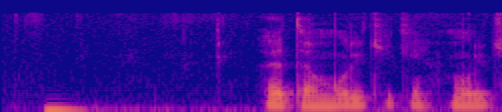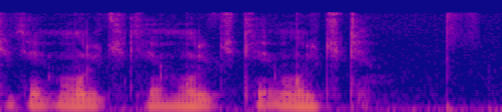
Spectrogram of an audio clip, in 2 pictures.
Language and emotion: Russian, neutral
